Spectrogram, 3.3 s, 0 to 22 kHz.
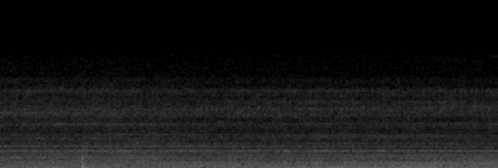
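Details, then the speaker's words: Restored General Electric CK26 Monitor Top refrigerator with SO2 refrigerant, first power-up: steady, even compressor hum with no knocks or rattles before high-side pressure built up; a blocked float is suspected; normal compressor start-up. "When it first fired up, before the pressure built up, it sounded normal, so I don't think it's really damaged, but I'm not going to keep stressing it."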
